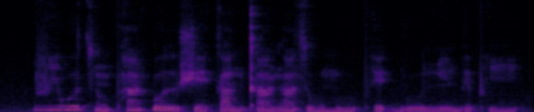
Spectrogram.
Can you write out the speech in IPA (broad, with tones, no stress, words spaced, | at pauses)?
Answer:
vi˦wʊ˦ t͡sũ˨pʰã˦k͡po˦r ʃe˨ka˦nkʼã˦ ɡã˦suː˨ muː˨pʰe˨ɡ͡buː˨ ɲĩ˨bɪ˦˨pʰi˦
